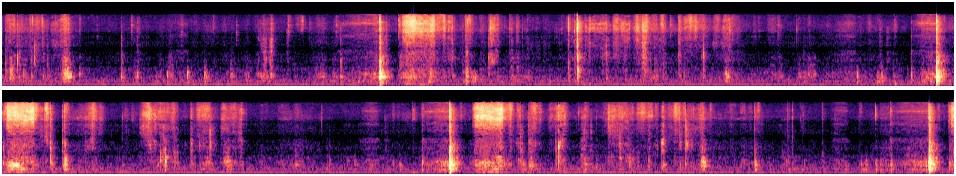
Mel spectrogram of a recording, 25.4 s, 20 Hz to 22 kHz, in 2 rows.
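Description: Paper pages for a mini album being scored along a 1/2 inch line, with soft scraping and a few sharp taps from the scoring tool repeated several times over a faint steady hum in a quiet room.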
